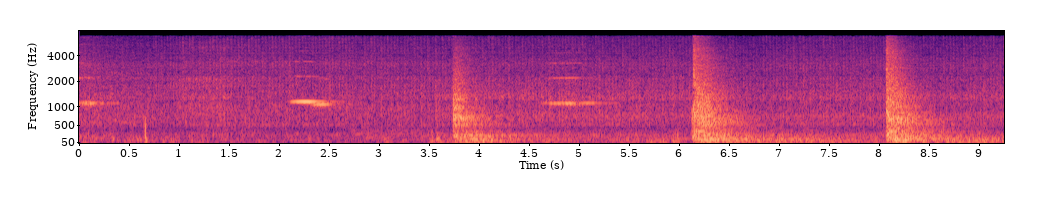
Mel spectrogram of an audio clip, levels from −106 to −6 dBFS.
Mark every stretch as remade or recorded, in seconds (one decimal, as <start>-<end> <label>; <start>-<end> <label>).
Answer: 0.0-9.3 recorded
